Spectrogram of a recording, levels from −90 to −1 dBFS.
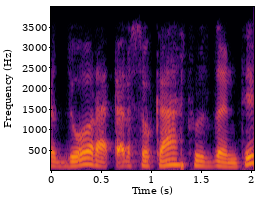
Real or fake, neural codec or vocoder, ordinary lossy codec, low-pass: fake; codec, 16 kHz, 0.5 kbps, X-Codec, HuBERT features, trained on LibriSpeech; Opus, 64 kbps; 3.6 kHz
